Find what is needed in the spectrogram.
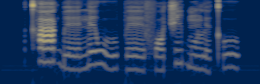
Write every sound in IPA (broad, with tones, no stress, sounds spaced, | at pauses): kʰ aː˦ ɡ͡b eː˨ n e˦ w uː˨ p eː˨ f ɔ˨ t͡ʃ i˦ ɓ ũ˨ l ɪ˨ kʼ u˦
